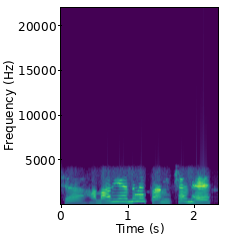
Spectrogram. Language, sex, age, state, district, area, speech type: Urdu, female, 45-60, Uttar Pradesh, Rampur, urban, conversation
